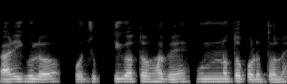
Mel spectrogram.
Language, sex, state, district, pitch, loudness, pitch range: Bengali, male, West Bengal, Dakshin Dinajpur, 130 Hz, -21 LUFS, 120-130 Hz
